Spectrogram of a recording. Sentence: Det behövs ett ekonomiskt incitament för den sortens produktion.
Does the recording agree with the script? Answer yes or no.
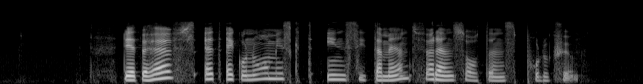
yes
